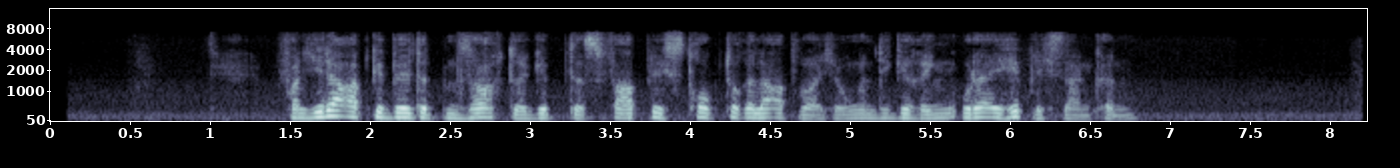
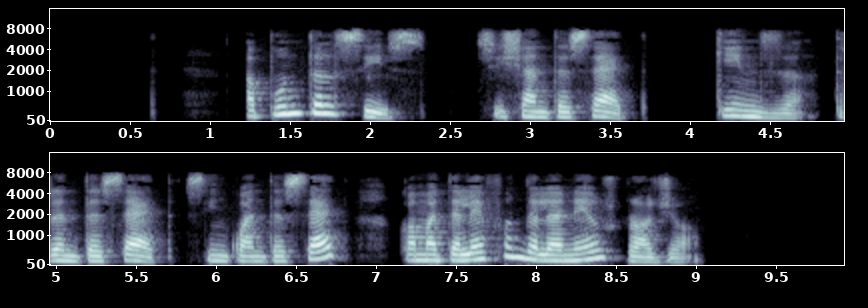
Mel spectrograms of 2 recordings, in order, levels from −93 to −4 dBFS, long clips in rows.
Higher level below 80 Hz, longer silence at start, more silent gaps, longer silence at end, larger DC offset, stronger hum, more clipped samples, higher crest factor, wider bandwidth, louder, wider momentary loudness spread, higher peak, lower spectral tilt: about the same, -66 dBFS vs -64 dBFS; first, 1.45 s vs 1.2 s; second, none vs 2.56-2.65 s, 3.75-4.15 s, 4.86-4.90 s, 7.09-7.15 s; first, 1.45 s vs 0.95 s; neither; neither; neither; about the same, 20 dB vs 18 dB; second, 7.4 kHz vs 8.2 kHz; second, -28 LUFS vs -21 LUFS; about the same, 14 LU vs 12 LU; second, -10 dBFS vs -4 dBFS; first, -7 dB/octave vs -4.5 dB/octave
